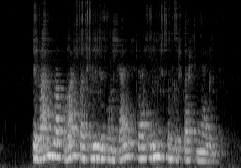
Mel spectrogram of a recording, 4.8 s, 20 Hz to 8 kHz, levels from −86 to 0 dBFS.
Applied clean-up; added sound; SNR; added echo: neural separator model SepFormer DNS4.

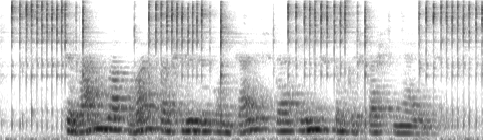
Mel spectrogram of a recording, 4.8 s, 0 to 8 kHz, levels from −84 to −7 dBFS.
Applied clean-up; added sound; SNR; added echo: none; Clock; 6 dB; reverberation time 0.8 s.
